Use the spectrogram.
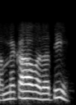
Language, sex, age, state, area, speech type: Sanskrit, male, 18-30, Uttar Pradesh, urban, conversation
